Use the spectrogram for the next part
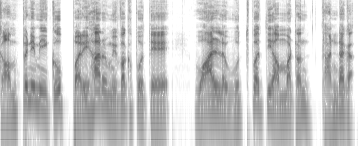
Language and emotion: Telugu, disgusted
